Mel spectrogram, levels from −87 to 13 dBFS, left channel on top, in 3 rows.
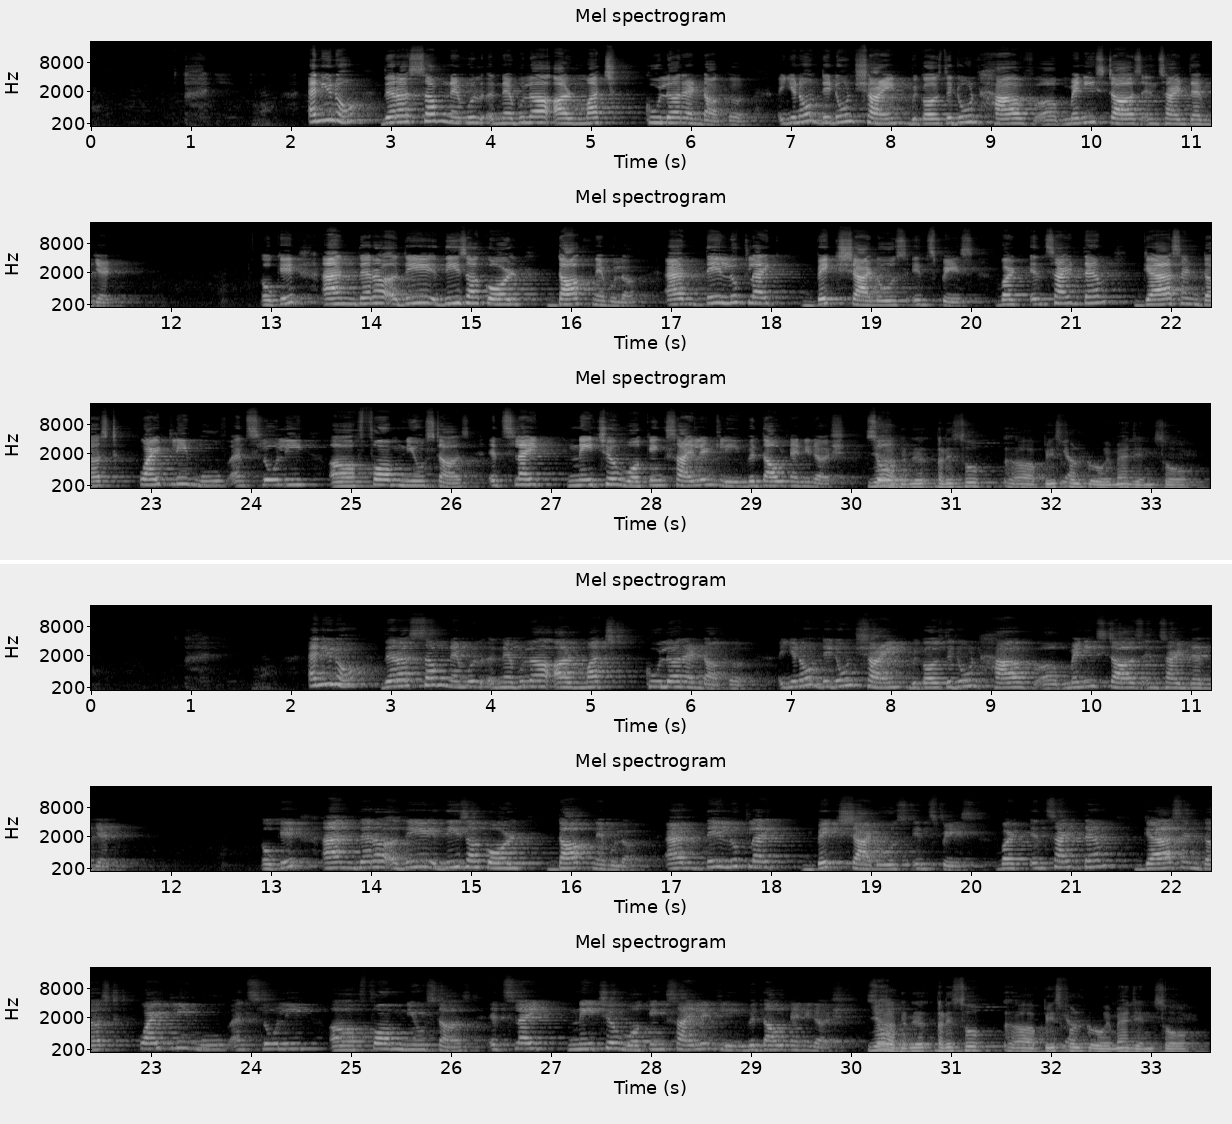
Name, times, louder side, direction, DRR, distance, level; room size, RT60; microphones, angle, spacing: voice 1, 2.2-5.2 5.6-6.6 6.9-11.4 12.9-15.5 15.8-16.6 16.9-18.0 18.3-20.0 20.3-21.4 21.6-22.6 22.9-30.5 32.1-32.3, left 5 dB, 70° left, 11 dB, 1.0 m, -28 dB
voice 2, 30.2-33.4, right 1 dB, 10° right, 12 dB, 0.5 m, -31 dB
26.0 x 11.5 x 3.6 m, 1.0 s
head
